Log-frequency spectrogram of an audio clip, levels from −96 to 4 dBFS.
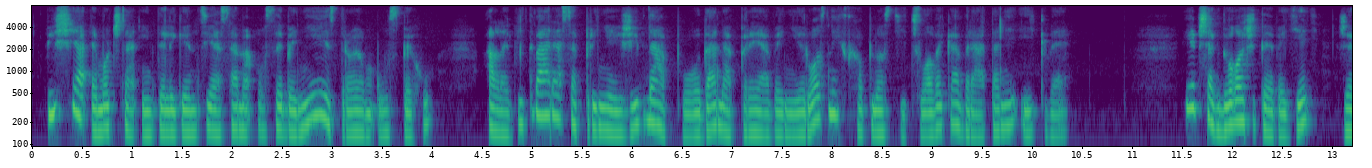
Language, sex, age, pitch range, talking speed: Slovak, female, 30-49, 145-195 Hz, 135 wpm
